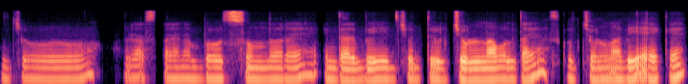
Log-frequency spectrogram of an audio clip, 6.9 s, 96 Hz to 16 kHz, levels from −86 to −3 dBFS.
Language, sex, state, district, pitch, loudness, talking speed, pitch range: Hindi, male, Tripura, Unakoti, 135 Hz, -20 LUFS, 130 wpm, 130-140 Hz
